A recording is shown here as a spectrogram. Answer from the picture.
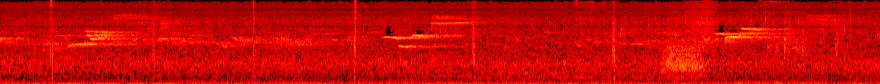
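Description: Faint bird calls: several short runs of high chirps at intervals, over a low steady background rumble.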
